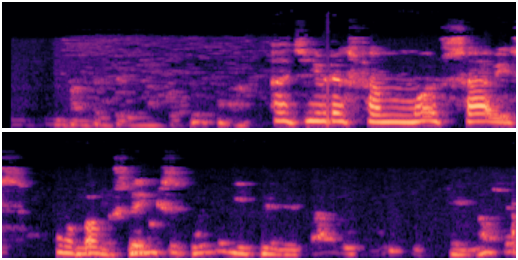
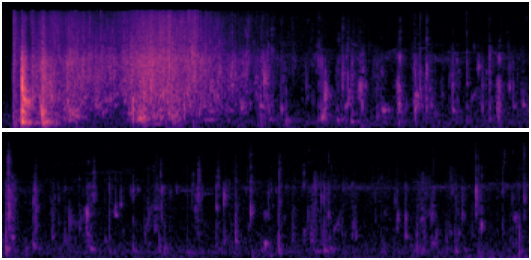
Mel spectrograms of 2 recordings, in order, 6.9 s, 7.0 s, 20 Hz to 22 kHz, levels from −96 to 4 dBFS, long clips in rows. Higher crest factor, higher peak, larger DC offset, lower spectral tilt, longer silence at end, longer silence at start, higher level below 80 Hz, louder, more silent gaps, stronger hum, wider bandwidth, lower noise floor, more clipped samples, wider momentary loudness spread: second, 18 dB vs 38 dB; first, -2 dBFS vs -6 dBFS; neither; first, -4.5 dB/octave vs -2 dB/octave; second, 0 s vs 2.9 s; first, 0.35 s vs 0.05 s; first, -64 dBFS vs -82 dBFS; first, -19 LUFS vs -38 LUFS; neither; neither; second, 10 kHz vs 16.5 kHz; second, -39 dBFS vs -70 dBFS; neither; about the same, 24 LU vs 26 LU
